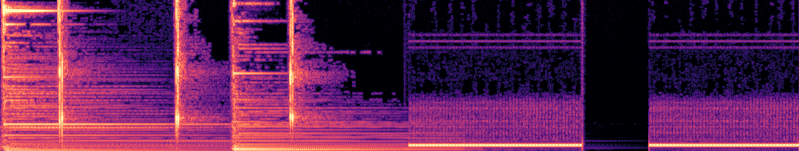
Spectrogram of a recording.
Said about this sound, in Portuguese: Bora ligar pro Amaral.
